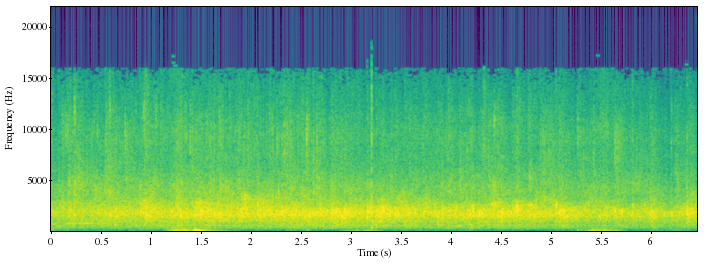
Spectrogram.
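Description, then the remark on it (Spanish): An audience applauds loudly for the Lord, a dense, steady wash of clapping that fills the whole clip, with a few low murmuring voices rising briefly beneath it. “Lo que Dios dice se cumple y si lo cree, denle un fuerte, pero bien fuerte aplauso al Señor.”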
